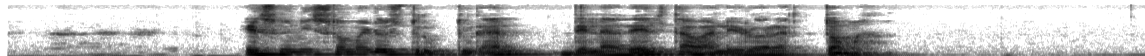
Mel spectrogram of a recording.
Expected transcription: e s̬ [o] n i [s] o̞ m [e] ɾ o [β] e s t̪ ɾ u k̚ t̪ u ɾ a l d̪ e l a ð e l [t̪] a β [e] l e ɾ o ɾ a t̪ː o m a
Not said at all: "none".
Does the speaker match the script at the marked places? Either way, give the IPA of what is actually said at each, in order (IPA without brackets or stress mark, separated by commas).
u, s, e, none, t̪, a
